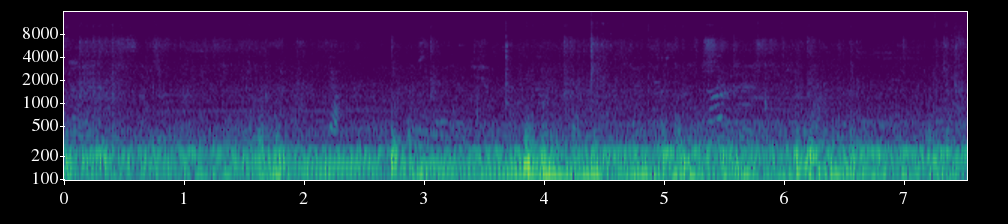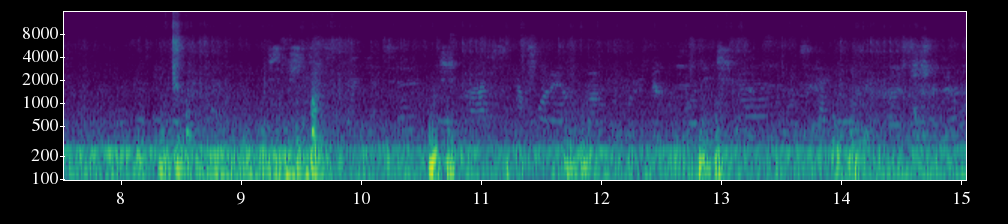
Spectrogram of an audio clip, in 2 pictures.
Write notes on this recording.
Binaural recording of a train ride from Szklarska Poręba Huta -> Szklarska Poręba Górna. Recorded with DPA 4560 on Sound Devices MixPre-6 II.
